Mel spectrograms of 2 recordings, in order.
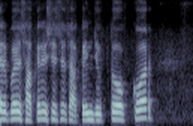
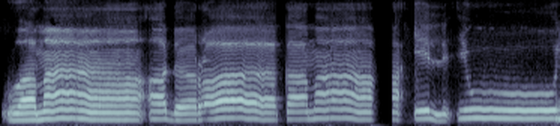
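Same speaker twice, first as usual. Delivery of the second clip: Quran recitation; much slower than usual. Real, not acted. Student recites the verse.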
